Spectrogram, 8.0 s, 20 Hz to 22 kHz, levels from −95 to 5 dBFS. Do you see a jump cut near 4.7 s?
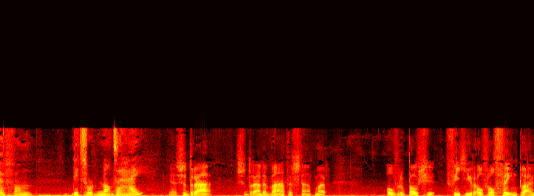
yes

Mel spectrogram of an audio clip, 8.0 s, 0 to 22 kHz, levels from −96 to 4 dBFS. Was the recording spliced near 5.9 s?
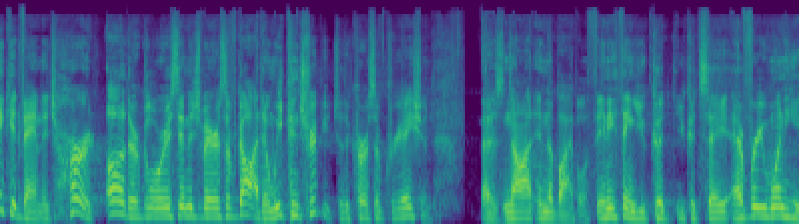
no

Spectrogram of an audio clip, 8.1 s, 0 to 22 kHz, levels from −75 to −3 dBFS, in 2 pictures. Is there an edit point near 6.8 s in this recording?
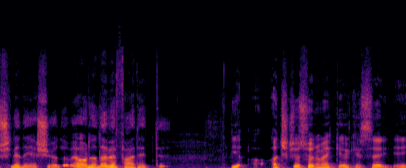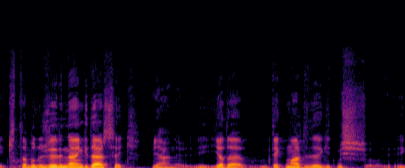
yes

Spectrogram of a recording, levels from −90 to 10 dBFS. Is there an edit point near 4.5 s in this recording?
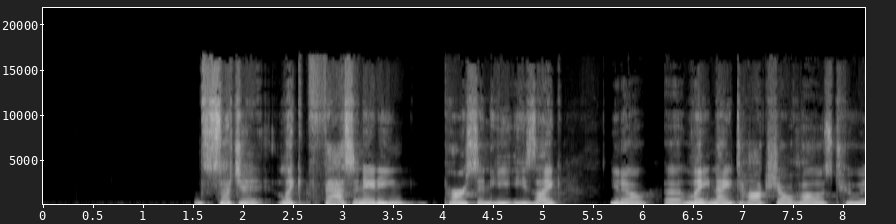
no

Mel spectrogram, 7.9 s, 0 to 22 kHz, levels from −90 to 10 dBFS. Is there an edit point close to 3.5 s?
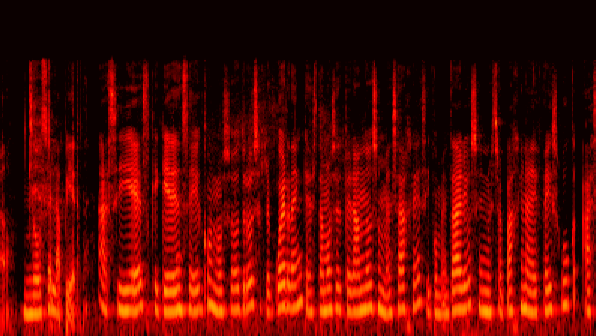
no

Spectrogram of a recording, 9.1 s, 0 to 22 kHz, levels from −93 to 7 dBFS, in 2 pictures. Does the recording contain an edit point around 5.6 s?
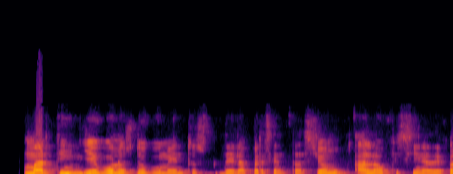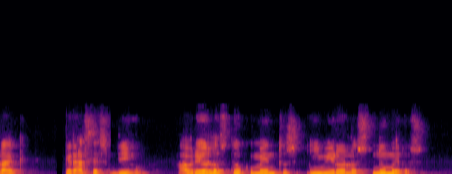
yes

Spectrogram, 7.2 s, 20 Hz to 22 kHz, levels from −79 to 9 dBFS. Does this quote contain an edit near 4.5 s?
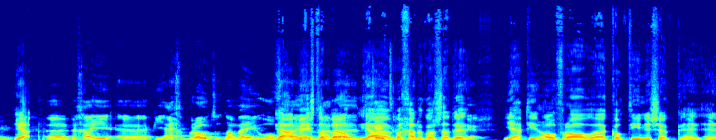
no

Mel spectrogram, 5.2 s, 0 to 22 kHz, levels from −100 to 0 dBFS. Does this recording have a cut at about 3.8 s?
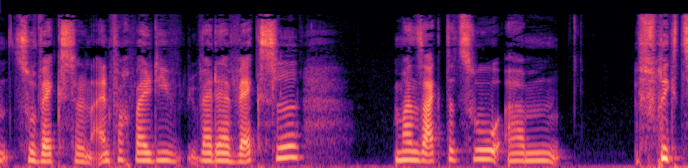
no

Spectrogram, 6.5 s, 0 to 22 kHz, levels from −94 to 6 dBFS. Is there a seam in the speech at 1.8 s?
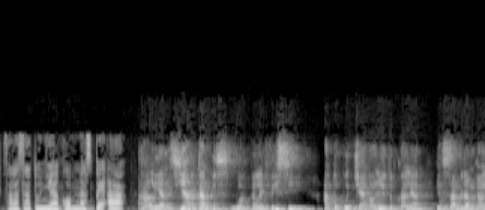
yes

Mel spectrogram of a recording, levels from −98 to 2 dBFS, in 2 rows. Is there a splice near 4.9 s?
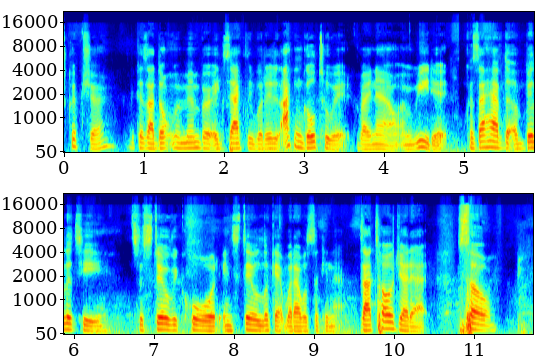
yes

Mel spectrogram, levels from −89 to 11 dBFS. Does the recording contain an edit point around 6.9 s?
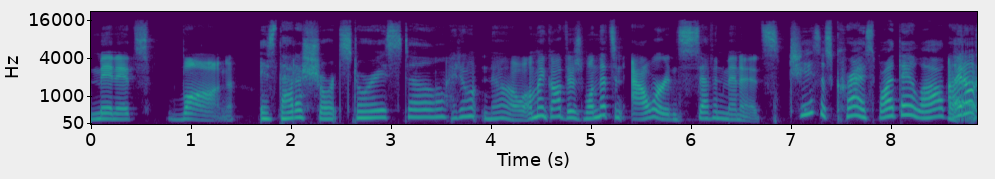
no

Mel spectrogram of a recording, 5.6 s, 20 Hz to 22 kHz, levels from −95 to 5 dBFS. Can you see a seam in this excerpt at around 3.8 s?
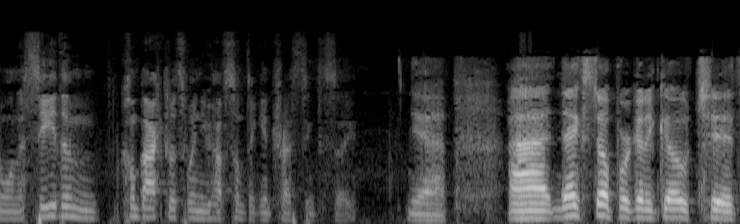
no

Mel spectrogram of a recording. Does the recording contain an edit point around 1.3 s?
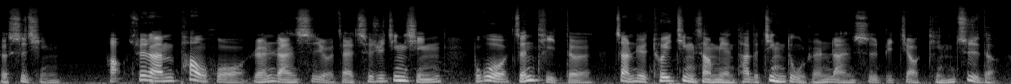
yes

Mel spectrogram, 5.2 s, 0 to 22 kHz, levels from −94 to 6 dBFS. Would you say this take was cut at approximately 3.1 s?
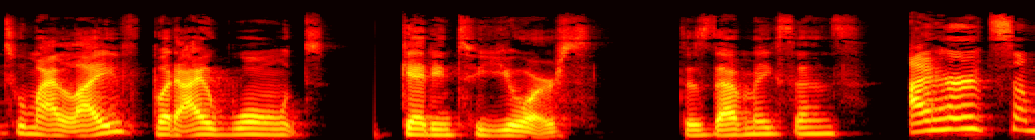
no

